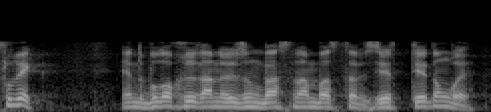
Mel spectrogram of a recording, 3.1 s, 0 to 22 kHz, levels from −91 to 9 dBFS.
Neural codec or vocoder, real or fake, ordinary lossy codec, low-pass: codec, 16 kHz, 4 kbps, FunCodec, trained on Chinese and English, 50 frames a second; fake; none; 5.4 kHz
